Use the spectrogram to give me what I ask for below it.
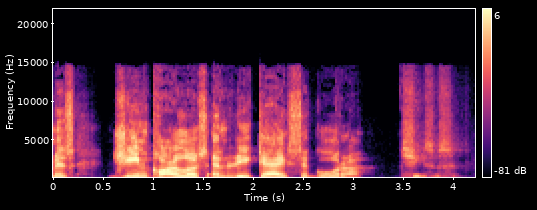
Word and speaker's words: Jean: But pronunciation for Jean Seagura like blue jeans.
